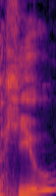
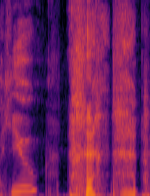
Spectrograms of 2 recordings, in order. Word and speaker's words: The HU: Who or the Hue Wolf Totem official video. I read that they use traditional instruments as well, so that should be very interesting. The Who Band. I've heard it pronounced Who as well.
